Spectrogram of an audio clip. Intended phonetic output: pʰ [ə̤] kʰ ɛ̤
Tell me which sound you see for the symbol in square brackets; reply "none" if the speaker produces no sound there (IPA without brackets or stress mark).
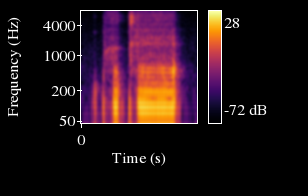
ə̤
